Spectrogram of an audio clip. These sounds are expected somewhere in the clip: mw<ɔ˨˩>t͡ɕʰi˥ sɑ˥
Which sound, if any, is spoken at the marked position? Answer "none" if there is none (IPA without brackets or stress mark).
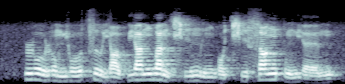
ɔ˨˩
